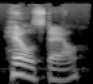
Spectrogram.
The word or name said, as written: Hillsdale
